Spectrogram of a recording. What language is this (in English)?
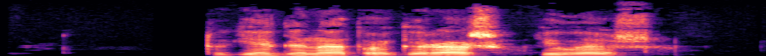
Mari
